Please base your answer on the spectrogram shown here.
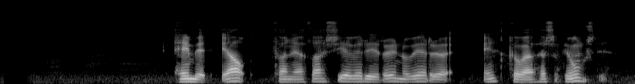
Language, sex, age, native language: Icelandic, male, 20-29, Icelandic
